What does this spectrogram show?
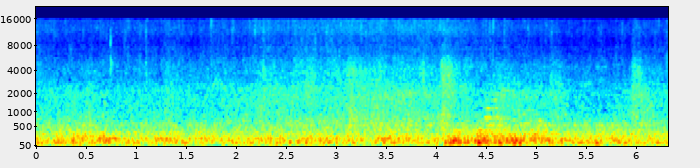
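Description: Heavy rain pouring steadily onto wet paving, an even hiss over a deep low rumble that swells about four seconds in.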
